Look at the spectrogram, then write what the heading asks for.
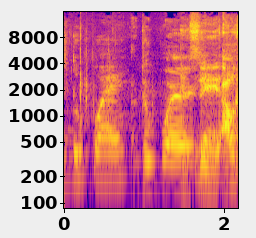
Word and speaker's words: Dupe: Dupe. Slang way to say it, Dupe, but Right. legally correct is Dupe.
